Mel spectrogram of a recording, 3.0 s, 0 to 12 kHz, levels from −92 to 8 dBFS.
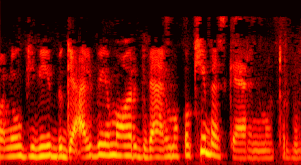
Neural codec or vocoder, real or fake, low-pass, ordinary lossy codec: vocoder, 44.1 kHz, 128 mel bands every 256 samples, BigVGAN v2; fake; 10.8 kHz; MP3, 32 kbps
